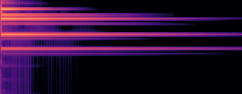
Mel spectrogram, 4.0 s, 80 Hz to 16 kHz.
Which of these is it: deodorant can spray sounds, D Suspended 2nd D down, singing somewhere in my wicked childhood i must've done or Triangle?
Triangle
